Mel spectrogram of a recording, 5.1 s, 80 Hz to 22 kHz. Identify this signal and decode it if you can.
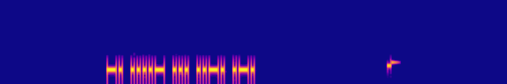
Morse code, heard as a keyed tone, about 40 wpm, 700 Hz. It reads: N4SFR
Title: NA SOTA Activator Callsigns 40wpm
